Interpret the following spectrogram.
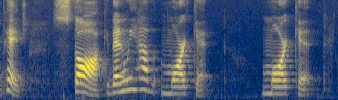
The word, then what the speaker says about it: market: We begin with an 'mm' sound and then the 'ar' as in 'car'. Technically it's the 'father' vowel, but a bit more rounded because it has the R right after - "maar" "maar". Notice that you're not bringing the tip of the tongue high up too soon so it sounds like 'merkit'.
